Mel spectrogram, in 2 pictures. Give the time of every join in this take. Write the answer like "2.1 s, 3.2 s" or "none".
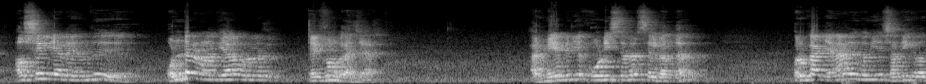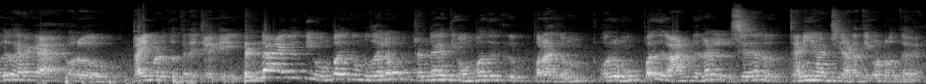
11.7 s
